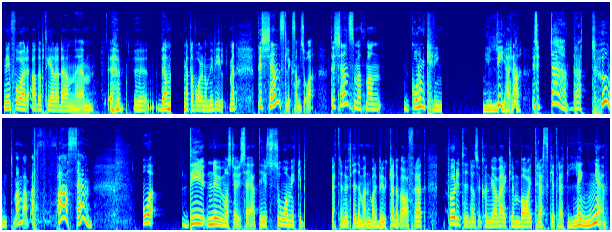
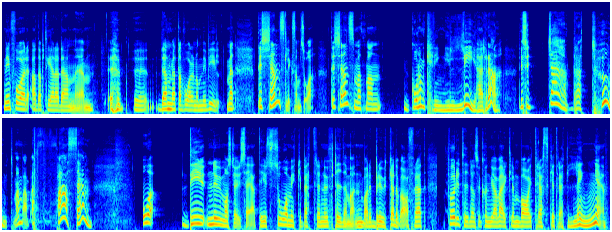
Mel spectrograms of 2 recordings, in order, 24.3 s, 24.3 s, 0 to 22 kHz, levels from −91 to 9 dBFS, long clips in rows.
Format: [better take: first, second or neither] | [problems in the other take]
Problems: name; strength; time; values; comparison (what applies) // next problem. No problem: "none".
second | audio freezing; at 3.5 s, at 9 s for 1 s and at 18 s for 0.5 s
